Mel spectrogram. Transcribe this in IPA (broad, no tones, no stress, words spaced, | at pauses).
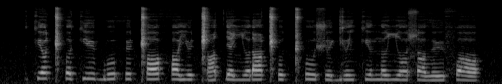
kʲɔǁʰo kʲʉ buhʉ ǁɔ hɔjʉɡ͡ǁɑtɾʲɑ ʎoɾɑǁʰu ǁʰu ʃʉɡʲulʲkʲu noʎoɬɔ ðʉ fɔ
